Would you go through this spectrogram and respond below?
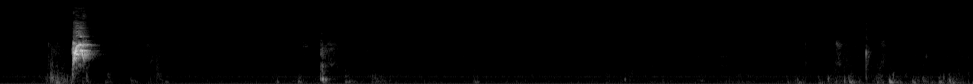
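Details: Maltese. A Maltese lets out a single loud, high-pitched bark, a playful invitation, followed a few seconds later by a much quieter yip. Near the end, soft shuffling and scrabbling sounds are heard in a quiet indoor room.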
